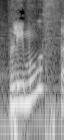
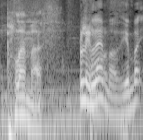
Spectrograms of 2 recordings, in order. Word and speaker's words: Plymouth: Plymouth. – Jo hagués dit Plymouth, perquè és una Y, però no és Plymouth. – És que enganya, per això. – Plymouth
